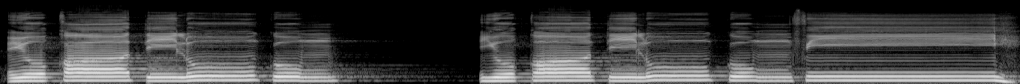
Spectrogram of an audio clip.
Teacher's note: Huruf lu kita panjangkan dua harakat karena wau sukun di depannya.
